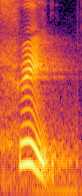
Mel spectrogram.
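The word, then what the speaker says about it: 쉬: Y si pronunciamos rápidamente se va a leer shui.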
